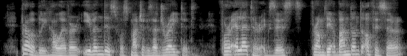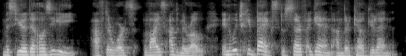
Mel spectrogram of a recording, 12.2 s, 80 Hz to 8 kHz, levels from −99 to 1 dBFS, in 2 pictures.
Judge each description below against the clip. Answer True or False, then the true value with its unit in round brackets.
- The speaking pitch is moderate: True (145 Hz)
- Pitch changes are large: False (4.4 semitones)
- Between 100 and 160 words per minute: True (150 wpm)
